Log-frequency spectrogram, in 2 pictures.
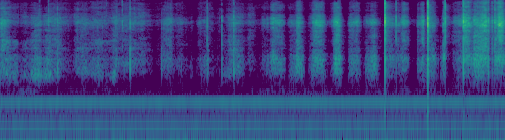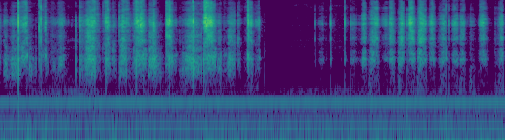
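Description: Long nails scratch and tap the shell of a hollow, grey plastic SNES game controller, making a dense run of bright, dry scratches and clicks. The clicks build in intensity, stop briefly just before the eight-second mark, then resume over a steady low hum.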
